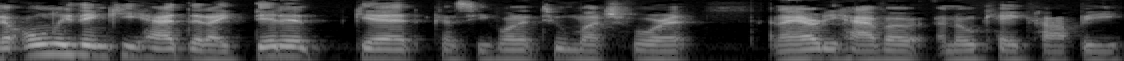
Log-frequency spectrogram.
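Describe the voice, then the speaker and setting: At a moderate pace, a man mumbles at a medium pitch with fairly even intonation on a very clean recording with a silent background. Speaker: record collector. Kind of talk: casual talk to camera. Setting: hotel room. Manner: mumbling; hesitant, lots of fillers.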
